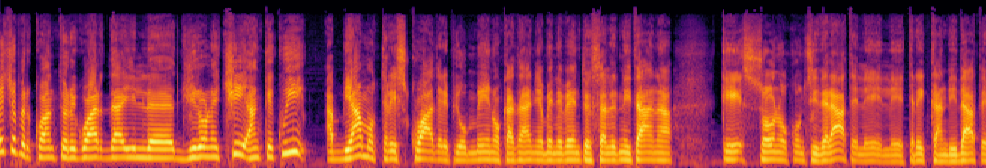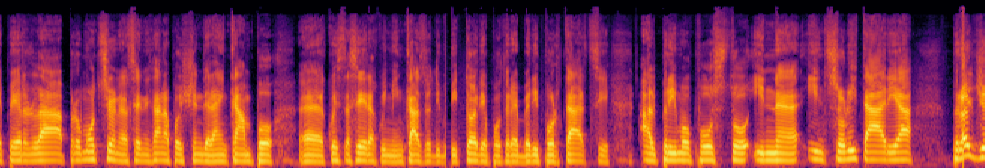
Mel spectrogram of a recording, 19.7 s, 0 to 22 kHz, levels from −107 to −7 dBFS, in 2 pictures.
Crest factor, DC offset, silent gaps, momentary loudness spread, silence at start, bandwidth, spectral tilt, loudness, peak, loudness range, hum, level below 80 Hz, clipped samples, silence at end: 18 dB; under 0.1%; none; 7 LU; 0 s; 16.5 kHz; -5.5 dB/octave; -18 LUFS; 0 dBFS; 3 LU; none; -52 dBFS; under 0.1%; 0 s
